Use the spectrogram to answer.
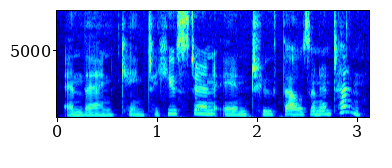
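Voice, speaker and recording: A woman in her forties from Argentina, a native Spanish speaker, chatting casually as an interview guest and pausing often with ums and uhs. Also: fairly high pitch, creaky, darkish tone. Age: 40s. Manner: halting, lots of ums and uhs, light laughs. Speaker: guest, patient.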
